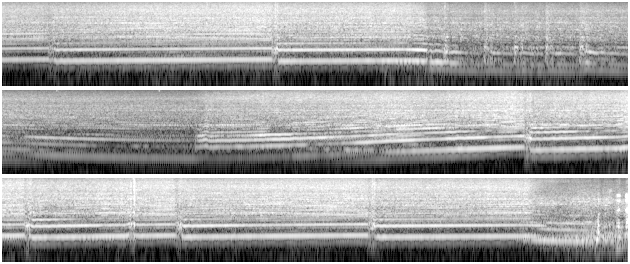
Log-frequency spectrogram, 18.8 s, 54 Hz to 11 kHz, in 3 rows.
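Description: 2015 IndyCar race car at the Honda Indy Grand Prix of Alabama, heard onboard: a loud, high engine whine rising and falling through gear shifts, dropping low in a slow corner before revving back up.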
